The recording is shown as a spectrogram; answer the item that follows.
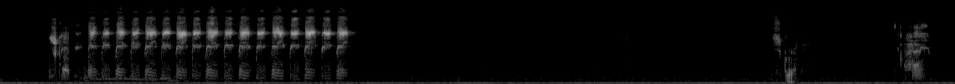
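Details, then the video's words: Pet European starling, rescued two years earlier after falling from its nest, chattering to its owner in Vineland, New Jersey, USA, on 5 April 2020: a rapid, buzzy rattle of about fourteen clicking notes over three seconds, then two brief squeaky calls. "A European Starling Talking to his Dad"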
